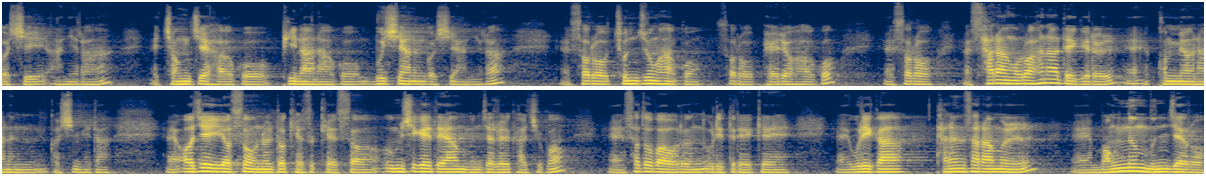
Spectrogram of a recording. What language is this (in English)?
Korean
